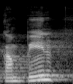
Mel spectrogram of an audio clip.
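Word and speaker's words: campaign: design design का मतलब design इसमें भी जी साइलेंट है कंपेन कंपेन इसमें भी जी साइलेंट है कंपेन मीस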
